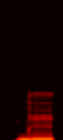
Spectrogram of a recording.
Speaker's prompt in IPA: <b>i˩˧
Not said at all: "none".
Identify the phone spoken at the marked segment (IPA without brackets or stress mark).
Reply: b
